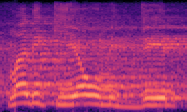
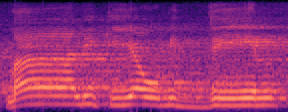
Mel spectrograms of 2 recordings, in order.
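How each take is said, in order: First: The vowel after the m is kept short. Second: The vowel after the m is drawn out long. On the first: This follows another accepted reading tradition. "dibaca pendek" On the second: This follows one accepted reading tradition. "memang dibaca panjang"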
